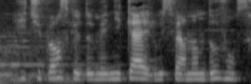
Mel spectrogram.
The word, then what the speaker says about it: Domenica: Tu as du mal à prononcer mon prénom. C'est Doménica.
